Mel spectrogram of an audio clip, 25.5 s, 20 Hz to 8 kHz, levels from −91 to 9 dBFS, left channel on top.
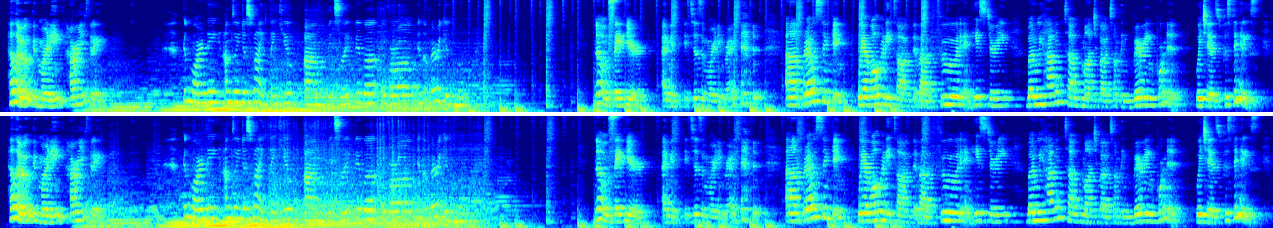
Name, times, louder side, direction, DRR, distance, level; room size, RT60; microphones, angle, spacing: voice 1, 0.1-2.0 11.9-12.8 13.2-16.8 17.2-20.1 20.5-23.5 23.9-25.1, equal, 25° left, -3 dB, 1.1 m, -31 dB
sound 1, 1.5-10.3, right 3 dB, 80° right, 0.4 m, -29 dB
voice 2, 3.4-9.4, equal, ahead, 3 dB, 0.4 m, -31 dB
sound 2, 9.0-10.7 10.9-13.2 13.4-15.7 15.9-18.2 18.4-19.0, left 3 dB, 80° left, 0.5 m, -36 dB
5.2 x 2.3 x 2.9 m, 0.81 s
head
